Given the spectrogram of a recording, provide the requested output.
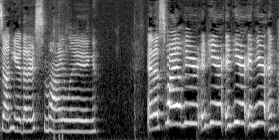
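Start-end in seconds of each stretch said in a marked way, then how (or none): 3.0-5.5 high, bubbly pointing-out; gleeful, pitched-up listing; excited counting-off. Real, not acted. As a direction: pipe each one up with rising delight. Excitedly points out each smile.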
